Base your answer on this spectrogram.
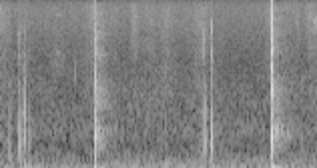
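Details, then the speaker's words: Two loud, sharp cracks with softer clicks between them as a man's previously sprained, painful ankle is moved; patient also has back-of-hip pain radiating down the leg; ankle joint crepitus. "Nah ini bunyi, ini bunyi sekali. Di bagian pergelangan kaki ini pernah keseleo."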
